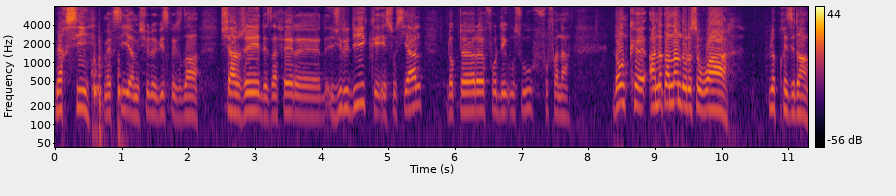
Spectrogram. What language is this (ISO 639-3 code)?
fra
